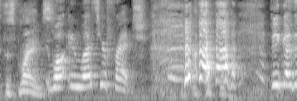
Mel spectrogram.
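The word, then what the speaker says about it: Des Plaines: It's Desplaines.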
